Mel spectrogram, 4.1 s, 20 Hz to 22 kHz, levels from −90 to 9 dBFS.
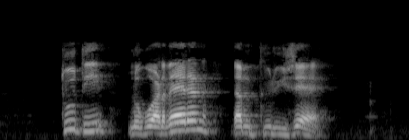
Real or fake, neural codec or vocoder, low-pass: real; none; 7.2 kHz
